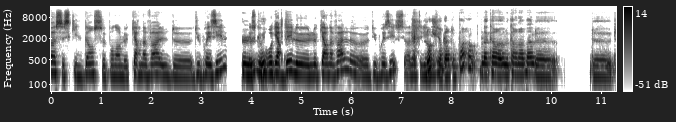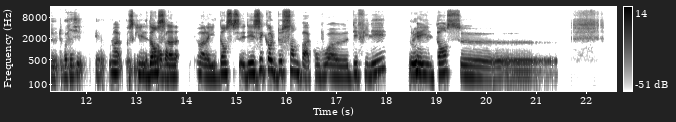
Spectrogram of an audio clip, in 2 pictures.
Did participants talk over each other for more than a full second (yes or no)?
yes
